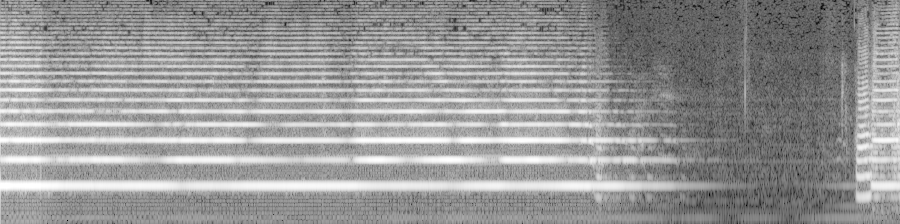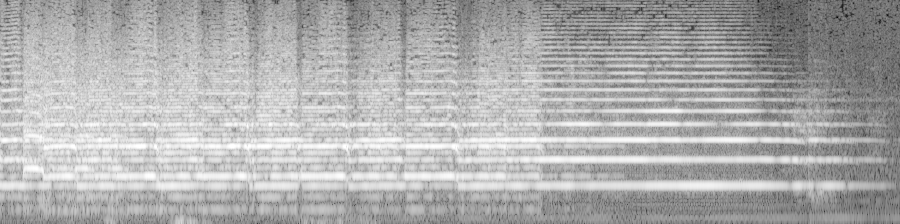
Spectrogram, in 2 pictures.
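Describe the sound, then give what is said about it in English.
Traditional ram's horn shofar blasts: a steady, reedy held note, then after a brief silence a longer blast broken by rapid fluttering pulses that fades at the end, alone with no talk. “play back the traditional sound of the shofar to get us in that mood”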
